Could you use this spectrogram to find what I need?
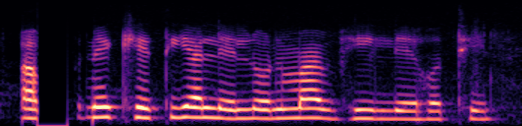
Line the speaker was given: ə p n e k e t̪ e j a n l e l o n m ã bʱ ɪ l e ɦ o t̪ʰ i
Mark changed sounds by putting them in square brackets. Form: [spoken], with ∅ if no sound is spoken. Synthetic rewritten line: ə p n e [kʰ] e t̪ [i] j a [∅] l e l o n m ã bʱ [i] l e ɦ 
